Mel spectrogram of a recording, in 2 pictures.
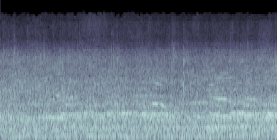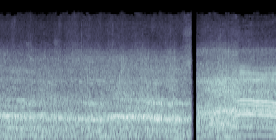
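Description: A large crowd roars and murmurs in a stadium.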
